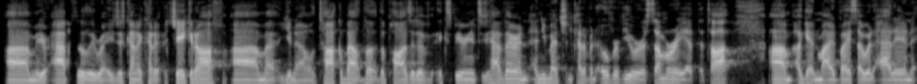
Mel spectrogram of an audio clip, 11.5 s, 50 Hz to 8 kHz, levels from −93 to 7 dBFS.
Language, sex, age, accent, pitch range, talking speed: English, male, 30-49, American, 110-125 Hz, 245 wpm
